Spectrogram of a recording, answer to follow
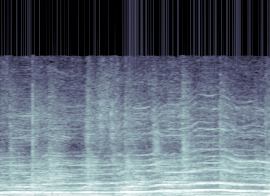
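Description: Ensemble of voices singing a show tune, accompanied by piano and upright bass. About a second in, a held sung note rises in pitch, with a walking bass line underneath.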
